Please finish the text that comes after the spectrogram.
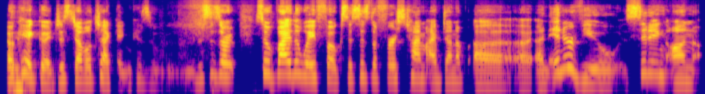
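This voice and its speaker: A woman's voice: a little high, animated, fairly quick, no echo. A woman in her forties hosting a casual livestream interview, with a playful, teasing manner. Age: 40s. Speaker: interview show host. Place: indoors on a couch.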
